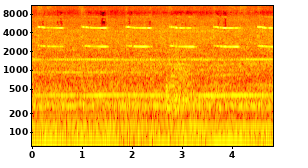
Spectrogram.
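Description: Steady, loud engine drone and rumble of a Lovol GM80 combine harvester driving at the start of harvest as the throttle is eased, a continuous close mechanical hum with faint whine, no voices.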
